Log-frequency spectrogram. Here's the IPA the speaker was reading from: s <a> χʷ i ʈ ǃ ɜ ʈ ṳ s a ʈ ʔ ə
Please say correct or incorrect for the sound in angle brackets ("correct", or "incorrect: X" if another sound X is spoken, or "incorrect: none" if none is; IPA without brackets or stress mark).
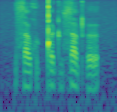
correct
